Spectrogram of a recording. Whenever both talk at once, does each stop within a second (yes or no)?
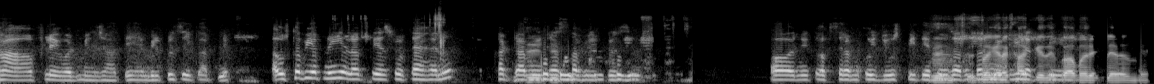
no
